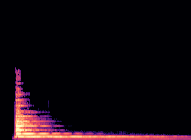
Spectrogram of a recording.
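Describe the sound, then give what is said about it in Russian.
A single strike of a school bell marks the end of a lesson, a sharp clang followed by a long, steady ringing tone that slowly fades, heard alone. “Учебный колокол возвестил окончание урока.”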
